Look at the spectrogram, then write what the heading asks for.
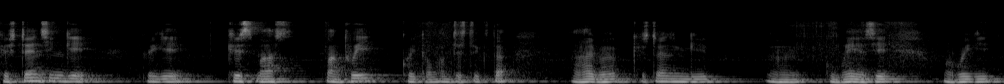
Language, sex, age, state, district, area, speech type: Manipuri, male, 30-45, Manipur, Thoubal, rural, spontaneous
